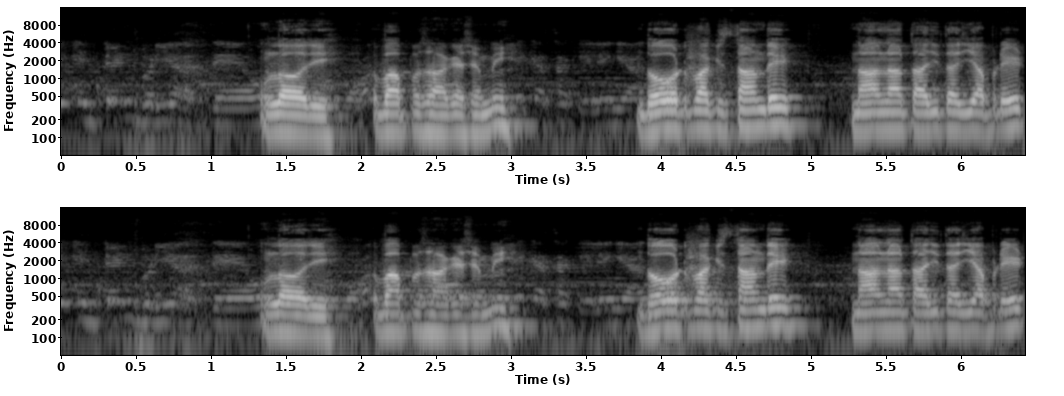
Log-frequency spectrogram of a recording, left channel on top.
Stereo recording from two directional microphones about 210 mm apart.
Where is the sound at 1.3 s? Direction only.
30° left (ahead or behind).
